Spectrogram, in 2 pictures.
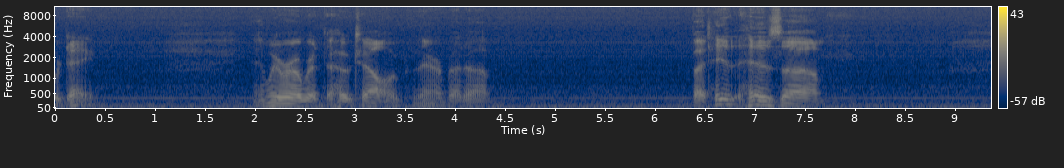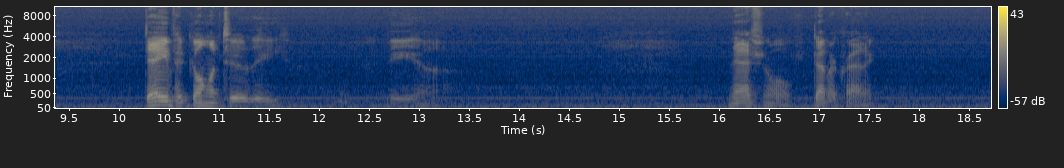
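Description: A middle-aged man speaks calmly and thoughtfully close by, with long pauses.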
